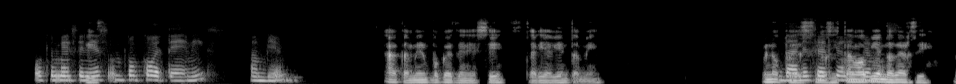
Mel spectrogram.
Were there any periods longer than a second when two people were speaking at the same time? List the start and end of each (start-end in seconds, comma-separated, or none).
7.8-9.1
